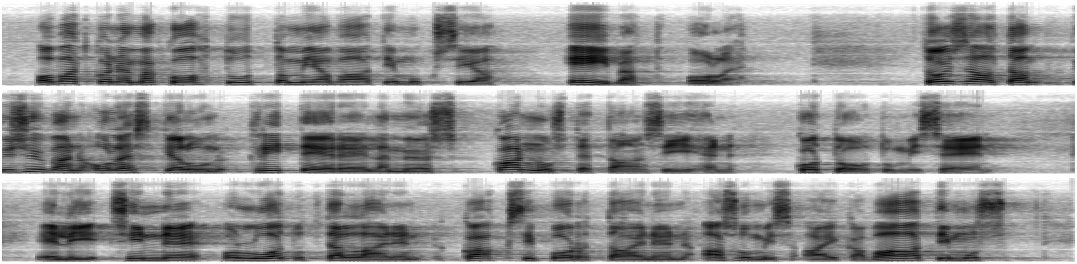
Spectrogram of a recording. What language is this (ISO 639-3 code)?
fin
